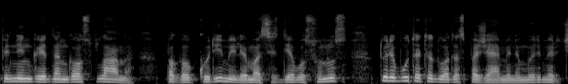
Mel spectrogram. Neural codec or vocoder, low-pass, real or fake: none; 10.8 kHz; real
